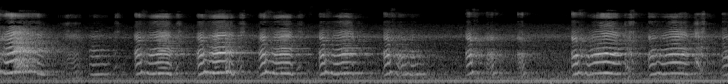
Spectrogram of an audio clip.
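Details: Newborn baby just born: repeated strong, high-pitched cries in short bursts with breaths between, over a steady room hum; vigorous newborn cry.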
